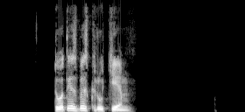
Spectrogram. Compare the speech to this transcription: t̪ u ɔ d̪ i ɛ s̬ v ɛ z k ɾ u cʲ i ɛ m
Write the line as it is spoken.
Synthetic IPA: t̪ u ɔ t̪ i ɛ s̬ b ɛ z k ɾ u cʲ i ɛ m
